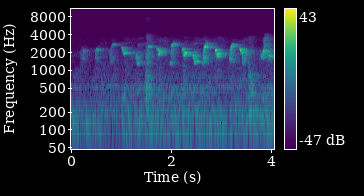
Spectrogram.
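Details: Short whistled notes from a sooty-headed bulbul in 'nguklik' song, meant as a lure for silent birds and blended with 'garuda' sounds; phrases step up and down in pitch and grow louder, about two per second.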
